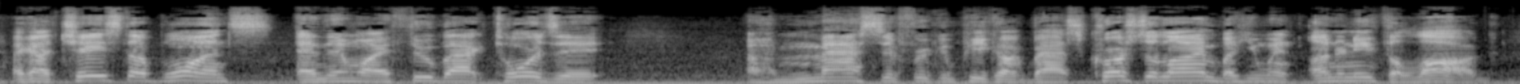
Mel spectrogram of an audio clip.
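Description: A man in his thirties vlogging while fishing outdoors, chatting and coaching in a casual, excited way. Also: fairly high pitch, moderate pace. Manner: excited, chatty, hushed when stalking fish. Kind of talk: casual vlog narration and coaching. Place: outdoors by a canal, sometimes in a car. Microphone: action camera. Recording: outdoor camera audio with wind and traffic noise.

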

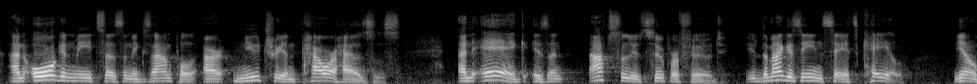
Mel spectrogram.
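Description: A man's voice: a little high, a little mellow. A middle-aged man giving a punchy, emphatic talk to a live audience in a town hall, recorded from a camera across the room. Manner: punchy, emphatic, quick asides. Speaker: public speaker. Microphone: far camera, room sound.

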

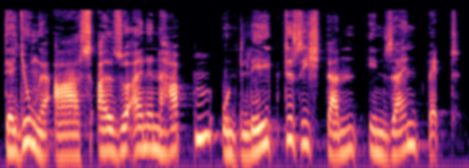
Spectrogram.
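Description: A woman's voice: fairly low pitch, takes it slowly, husky. A woman playing a bossy, exacting storyteller in a fairy-tale audio play, with emphatic delivery. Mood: narrating. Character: bossy, exacting female storyteller, correcting her partner. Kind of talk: acted fairy-tale narration in dialogue.

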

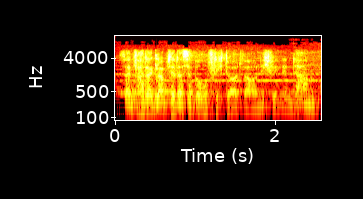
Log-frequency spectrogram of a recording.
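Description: An actor playing a dry, probing police detective with pointed delivery in a German crime radio drama. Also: male voice, on the low side, lively intonation, racing, lo-fi sound, music in the background, natural voice.

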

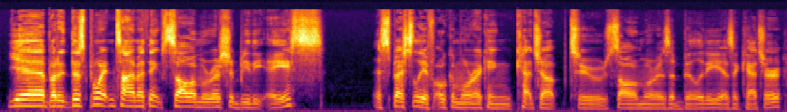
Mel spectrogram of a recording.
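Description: A man's voice: mid-range voice, fairly quick, no room sound, studio quality. A man in his thirties talking informally and expressively to viewers as a review host, thinking aloud. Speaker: host of manga review channel. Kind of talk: casual reaction and commentary to viewers. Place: small home room, indoors.

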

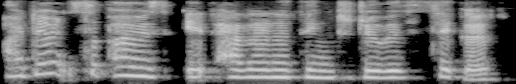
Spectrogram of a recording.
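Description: A woman voicing a friendly, teasing woman with a brisk, wry manner in a story. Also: high voice, mellow, voice pushed up, lightly acted. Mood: knowing.

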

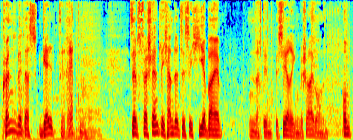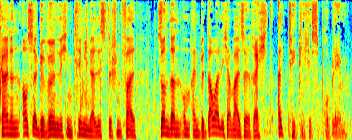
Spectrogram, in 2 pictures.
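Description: An actor playing a composed, wry detective in an audio drama, explaining things in a measured, articulate way with dry irony. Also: male voice, mid-range voice, lively intonation, slight background noise, lightly acted. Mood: brisk, businesslike. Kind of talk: German audio drama acting.

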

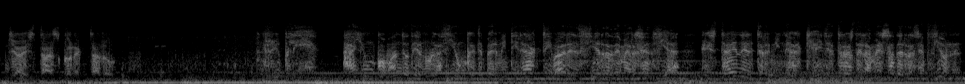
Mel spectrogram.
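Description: A man's voice: mid-range voice, brisk, long pauses, close to an everyday voice. A man voicing an engineer who gives terse, urgent instructions over the radio in a dubbed game. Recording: noisy game audio.

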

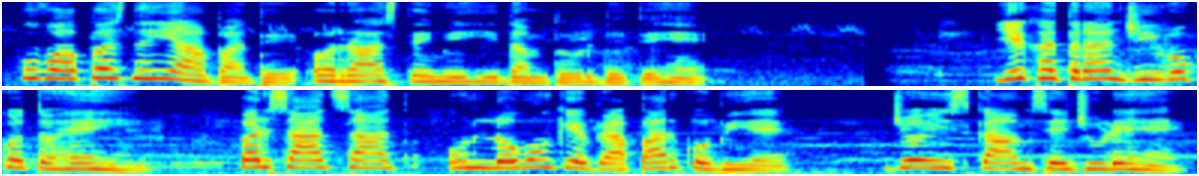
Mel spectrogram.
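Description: A woman's voice: on the high side, darkish tone. A woman reading scripted narration for a documentary.

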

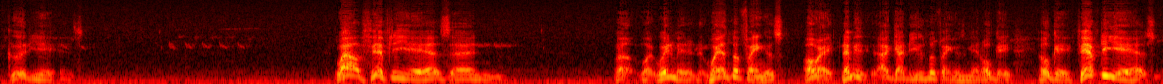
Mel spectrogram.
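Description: An actor playing an old man from the American South, telling his life in a rambling, folksy, gravelly radio-theatre monologue with a Southern accent. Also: high voice, sing-song, unhurried, bright, forceful tone, exaggerated voice. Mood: slow, muddled. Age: older. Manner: rambling, repeats himself, folksy.

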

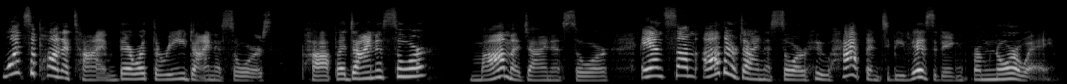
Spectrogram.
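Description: An American woman in her forties reading a children's story aloud as a school librarian, animated and emphatic. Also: fairly high pitch, a little slow, no room sound. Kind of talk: expressive storybook read-aloud.

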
